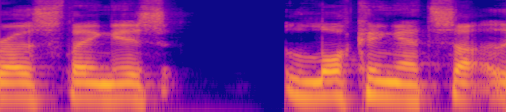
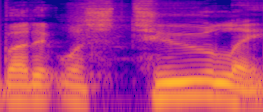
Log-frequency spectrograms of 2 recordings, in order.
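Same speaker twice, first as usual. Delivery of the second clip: normal talking voice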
